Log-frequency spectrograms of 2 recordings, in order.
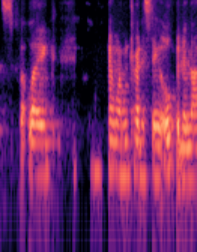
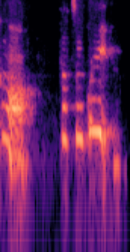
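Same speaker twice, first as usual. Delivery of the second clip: much higher, slow, gushing mock delight; 13 semitones higher, slower than usual. Mom imitating her reaction to her kids' answer, high and gushing. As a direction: swoon over it in a high drawn-out voice.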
